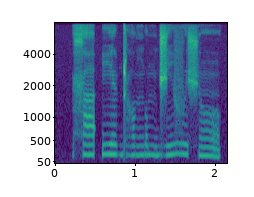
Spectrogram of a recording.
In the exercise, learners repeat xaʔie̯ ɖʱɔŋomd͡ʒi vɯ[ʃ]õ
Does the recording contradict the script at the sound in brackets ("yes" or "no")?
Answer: no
